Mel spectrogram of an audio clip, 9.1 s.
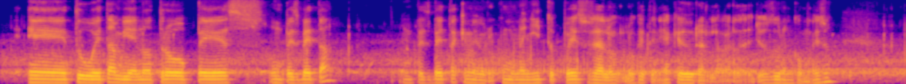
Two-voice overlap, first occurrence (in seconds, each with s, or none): none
